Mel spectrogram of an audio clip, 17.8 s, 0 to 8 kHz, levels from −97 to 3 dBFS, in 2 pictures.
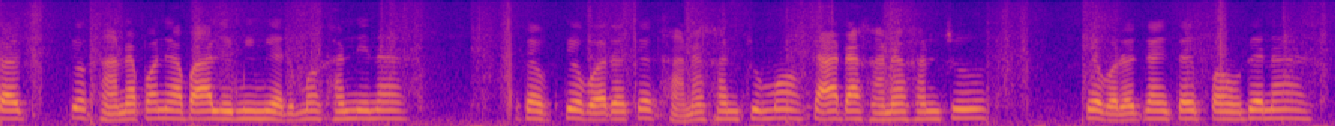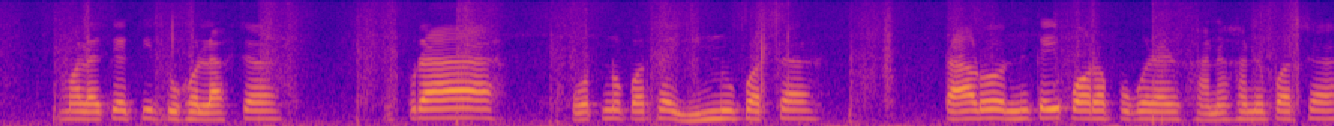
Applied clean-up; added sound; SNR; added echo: none; Walk, footsteps; 20 dB; none.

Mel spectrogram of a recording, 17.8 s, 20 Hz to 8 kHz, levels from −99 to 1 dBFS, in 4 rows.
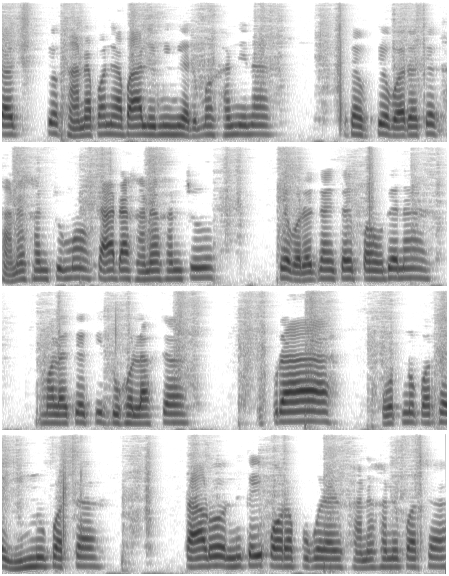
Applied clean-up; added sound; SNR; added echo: classical method log-MMSE.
